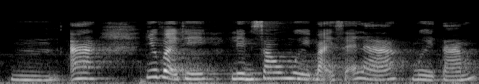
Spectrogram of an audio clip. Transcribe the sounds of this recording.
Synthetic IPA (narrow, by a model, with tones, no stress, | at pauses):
ʔʔaː˧˩ | ɲɨ˧və̰˧˨jt̪ʰi˨˩li˨˩ənsa˧wmɨ˨˩əjɓa̰˧˨jsɛ̰˧˥laː˨˩mɨ˨˩əjt̪aː˨˦m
